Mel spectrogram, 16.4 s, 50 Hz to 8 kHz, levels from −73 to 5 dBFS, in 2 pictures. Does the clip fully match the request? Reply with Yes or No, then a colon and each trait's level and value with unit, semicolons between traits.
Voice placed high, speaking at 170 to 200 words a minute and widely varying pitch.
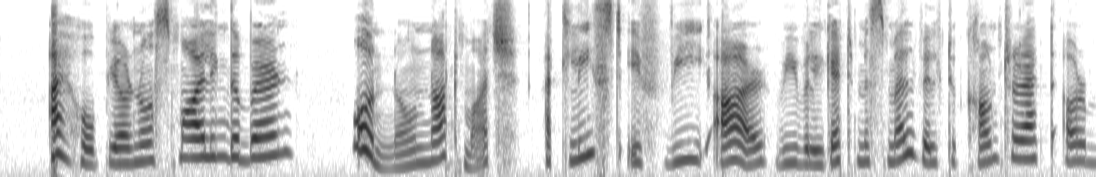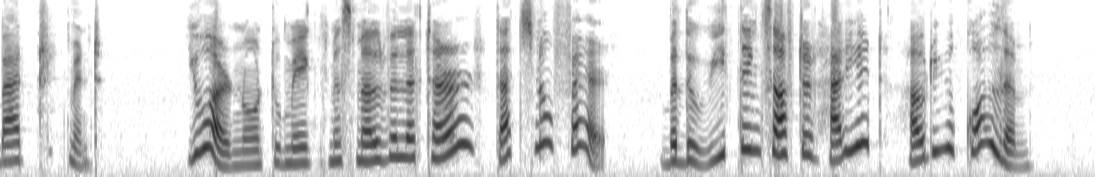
Yes: very high, 260 Hz; average, 175 wpm; wide, 6.5 semitones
